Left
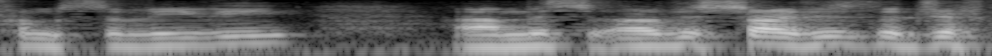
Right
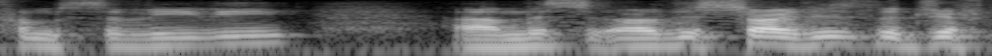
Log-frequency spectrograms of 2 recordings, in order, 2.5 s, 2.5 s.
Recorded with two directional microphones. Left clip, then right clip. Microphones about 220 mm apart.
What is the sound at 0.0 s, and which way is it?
Speech, 15° right (ahead or behind).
